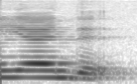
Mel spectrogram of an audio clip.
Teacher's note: ada Qalqalah Sugra karena ada huruf qalqala yaitu Dal yang sukunnya sukun asli cara bacanya dipantulkan pantulannya kecil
